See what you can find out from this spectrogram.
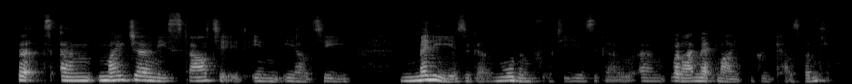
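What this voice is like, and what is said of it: British English accent. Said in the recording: “I'm British, as you probably hear from my accent”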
